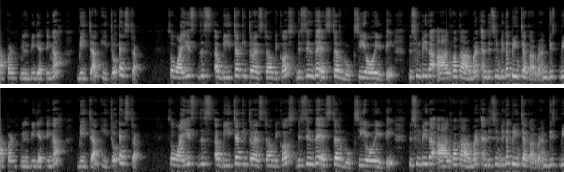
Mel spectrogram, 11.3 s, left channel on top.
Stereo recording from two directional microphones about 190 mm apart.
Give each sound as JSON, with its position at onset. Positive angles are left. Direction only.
{"t": 0.4, "sound": "a woman's voice", "side_deg": 50}
{"t": 1.5, "sound": "a woman's voice", "side_deg": 40}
